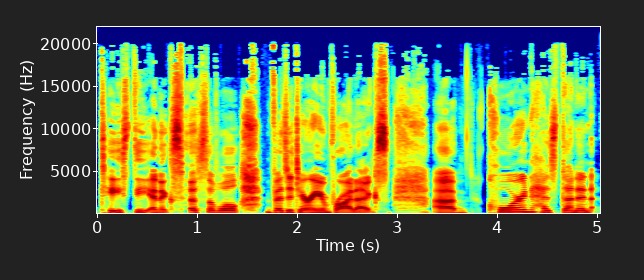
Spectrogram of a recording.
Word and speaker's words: Quorn: First of all, Korn has a vegan veggie burger. Have you heard of Korn? It's spelled Q-U-O-R-N.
